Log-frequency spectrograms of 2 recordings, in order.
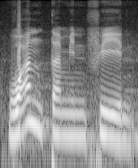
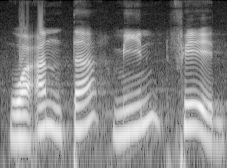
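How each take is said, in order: First: Said in the usual way. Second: Very slow, careful teaching repeat; drawn-out model question; very slow demo. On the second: Shown as a demonstration. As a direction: stretch every word out for learners.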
